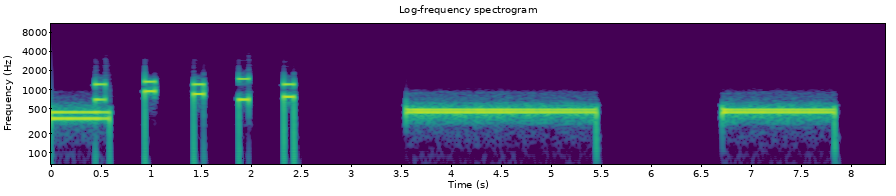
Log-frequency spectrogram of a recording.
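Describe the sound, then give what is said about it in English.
Touch-tone dialing of a phone number: a brief dial tone and a quick series of separate electronic keypad beeps, followed by two long, steady, low ringing tones with a pause between them. No voices. “here we go. I'm dialing his number right now.”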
